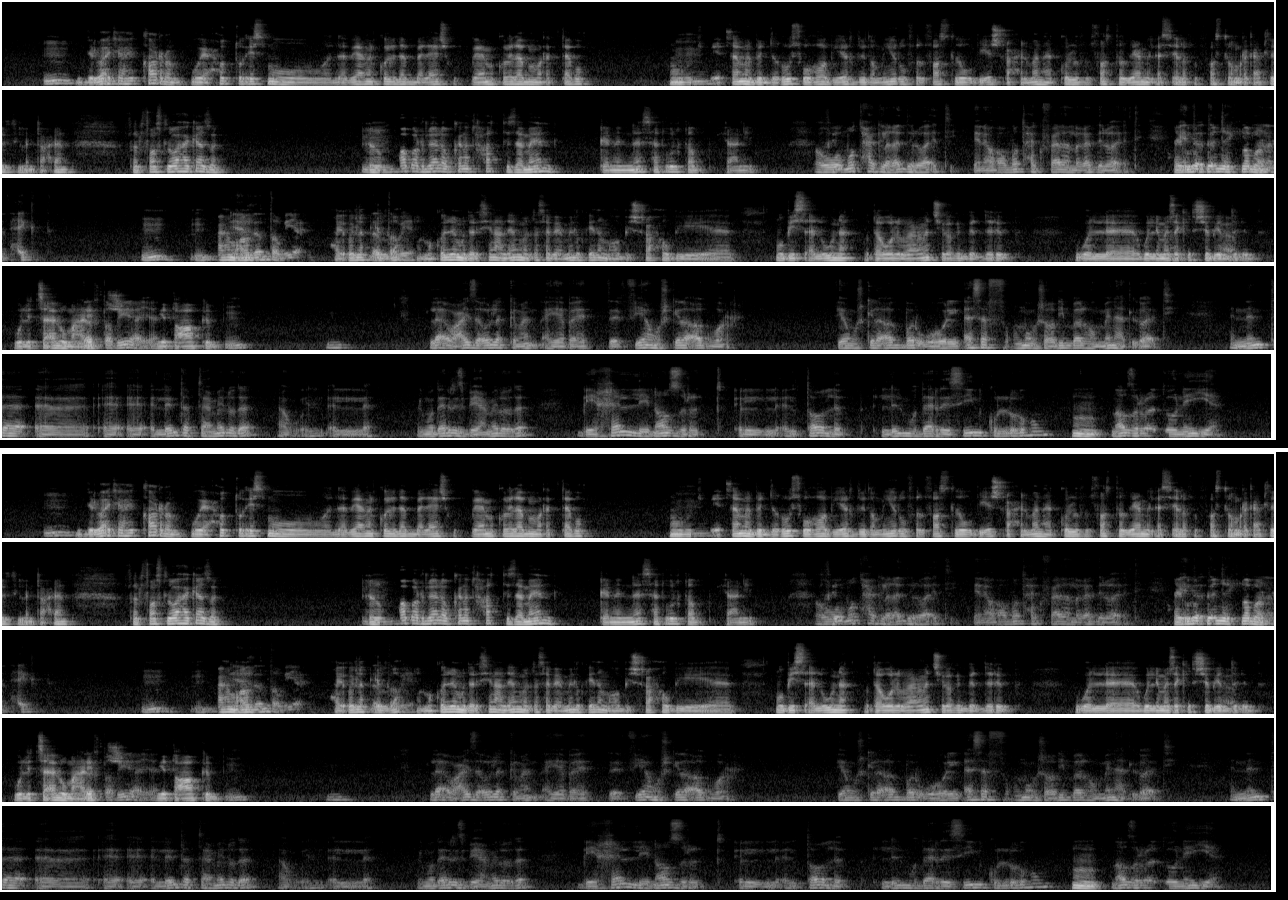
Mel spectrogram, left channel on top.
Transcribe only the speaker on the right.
دلوقتي
هيتكرم ويحطوا اسمه ده بيعمل كل ده ببلاش وبيعمل كل ده بمرتبه ومش
بيهتم بالدروس وهو بيرضي ضميره في الفصل وبيشرح المنهج كله في الفصل وبيعمل أسئلة في الفصل ومراجعات ليلة الامتحان في الفصل وهكذا
الخبر ده لو كان اتحط زمان كان الناس هتقول طب يعني
فين
هيقولوا
فين
الخبر
فاهم
قصدي
هيقول لك
الله
طب ما كل المدرسين عندنا في المدرسه بيعملوا كده ما هو بيشرحوا وبي... وبيسالونا وده اللي ما بيعملش الواجب بيتضرب واللي واللي ما ذاكرش
بيتضرب
واللي اتسال وما عرفش
يتعاقب
امم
